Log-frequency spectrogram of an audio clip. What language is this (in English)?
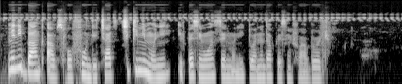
Nigerian Pidgin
